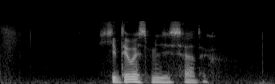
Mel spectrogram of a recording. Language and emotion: Russian, neutral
